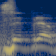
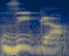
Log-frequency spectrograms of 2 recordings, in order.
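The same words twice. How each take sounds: First: Said with a British English accent. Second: Said with an American English accent. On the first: "British English" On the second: "American English"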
